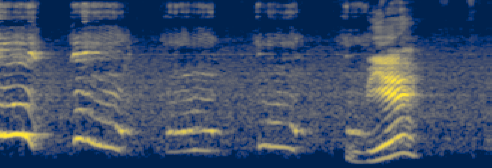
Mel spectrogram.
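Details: Dog whimpering with a sharp opening cry, then drawn-out level and falling whines, ending in a louder, rising and falling wail in a small, quiet indoor space.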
